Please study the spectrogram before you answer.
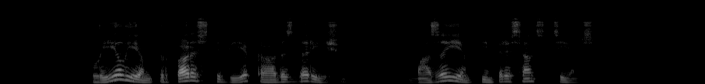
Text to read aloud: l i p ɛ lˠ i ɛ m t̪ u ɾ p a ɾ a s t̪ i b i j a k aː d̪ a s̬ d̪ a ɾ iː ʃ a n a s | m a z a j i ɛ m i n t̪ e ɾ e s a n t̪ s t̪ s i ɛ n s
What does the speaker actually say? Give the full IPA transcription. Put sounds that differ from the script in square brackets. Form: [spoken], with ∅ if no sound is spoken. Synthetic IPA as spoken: l i [∅] ɛ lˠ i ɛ m t̪ u ɾ p a ɾ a s t̪ i b i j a k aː d̪ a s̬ d̪ a ɾ iː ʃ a n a s | m a z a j i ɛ m i n t̪ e ɾ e s a n t̪ s t̪ s i ɛ [m] s

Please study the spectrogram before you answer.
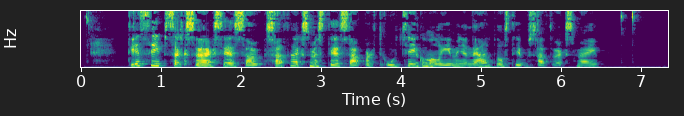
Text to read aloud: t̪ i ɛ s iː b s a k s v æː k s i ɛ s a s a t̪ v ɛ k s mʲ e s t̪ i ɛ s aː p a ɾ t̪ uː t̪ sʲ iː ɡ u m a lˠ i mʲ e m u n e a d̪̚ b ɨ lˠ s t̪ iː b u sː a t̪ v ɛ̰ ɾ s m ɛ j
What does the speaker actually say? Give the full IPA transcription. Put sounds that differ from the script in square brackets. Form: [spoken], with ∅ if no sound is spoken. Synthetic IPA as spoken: t̪ i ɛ s iː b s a k s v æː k s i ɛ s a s a t̪ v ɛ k s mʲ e s t̪ i ɛ s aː p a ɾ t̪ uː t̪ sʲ iː ɡ u m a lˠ [iː] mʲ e [ɲ] u n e a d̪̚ b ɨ lˠ s t̪ iː b u [s] a t̪ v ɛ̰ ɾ s m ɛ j

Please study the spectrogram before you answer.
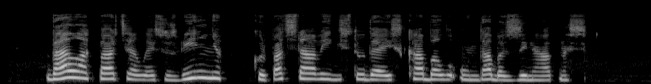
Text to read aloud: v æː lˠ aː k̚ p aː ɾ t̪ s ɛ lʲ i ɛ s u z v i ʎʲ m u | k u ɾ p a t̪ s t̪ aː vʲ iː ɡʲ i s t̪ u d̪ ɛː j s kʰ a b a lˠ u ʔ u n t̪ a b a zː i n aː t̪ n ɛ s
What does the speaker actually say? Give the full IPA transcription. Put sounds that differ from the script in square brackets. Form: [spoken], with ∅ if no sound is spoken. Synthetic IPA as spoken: v æː lˠ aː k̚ p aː ɾ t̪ s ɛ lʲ i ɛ s u z v i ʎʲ [ɲ] u | k u ɾ p a t̪ s t̪ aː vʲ iː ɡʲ i s t̪ u d̪ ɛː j s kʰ a b a lˠ u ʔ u n [d̪] a b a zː i n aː t̪ n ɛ s

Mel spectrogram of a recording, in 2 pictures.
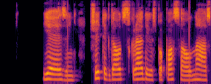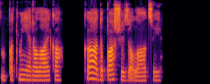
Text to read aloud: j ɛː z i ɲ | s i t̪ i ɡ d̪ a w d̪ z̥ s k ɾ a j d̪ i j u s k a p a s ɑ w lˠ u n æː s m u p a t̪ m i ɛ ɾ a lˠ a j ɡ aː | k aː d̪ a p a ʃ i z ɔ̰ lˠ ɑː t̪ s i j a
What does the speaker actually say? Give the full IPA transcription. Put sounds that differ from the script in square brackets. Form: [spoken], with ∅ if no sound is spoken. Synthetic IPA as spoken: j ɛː z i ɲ | [ʃ] i t̪ i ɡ d̪ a w d̪ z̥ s k ɾ a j d̪ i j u s [p] a p a s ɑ w lˠ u n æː s m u p a t̪ m i ɛ ɾ a lˠ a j [k] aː | k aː d̪ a p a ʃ i z ɔ̰ lˠ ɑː t̪ s i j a

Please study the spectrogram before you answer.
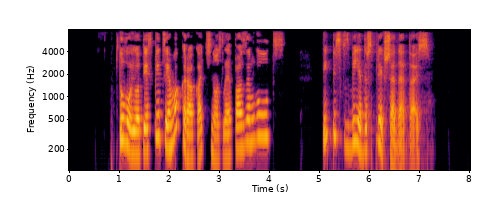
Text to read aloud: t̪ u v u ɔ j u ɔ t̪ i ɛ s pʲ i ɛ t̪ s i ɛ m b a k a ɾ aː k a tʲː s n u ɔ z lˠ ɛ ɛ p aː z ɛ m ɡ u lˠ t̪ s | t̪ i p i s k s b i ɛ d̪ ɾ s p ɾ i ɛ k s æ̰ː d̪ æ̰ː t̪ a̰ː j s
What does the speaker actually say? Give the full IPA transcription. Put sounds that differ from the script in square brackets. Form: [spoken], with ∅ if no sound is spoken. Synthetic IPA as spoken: t̪ u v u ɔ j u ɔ t̪ i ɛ s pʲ i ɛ t̪ s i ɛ m [v] a k a ɾ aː k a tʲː s n u ɔ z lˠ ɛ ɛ p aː z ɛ m ɡ u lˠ t̪ s | t̪ i p i s k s b i ɛ d̪ ɾ s p ɾ i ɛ k [ʃ] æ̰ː d̪ æ̰ː t̪ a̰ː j s

